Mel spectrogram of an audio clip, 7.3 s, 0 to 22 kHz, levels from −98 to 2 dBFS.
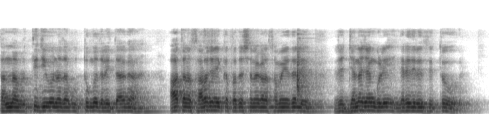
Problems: background sounds at intervals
